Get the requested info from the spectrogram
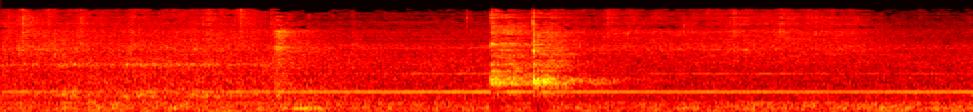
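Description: Steady foundry rumble with a constant hum, and about three seconds in a ringing metallic clink of a steel skimming rod against an iron ingot mould.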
